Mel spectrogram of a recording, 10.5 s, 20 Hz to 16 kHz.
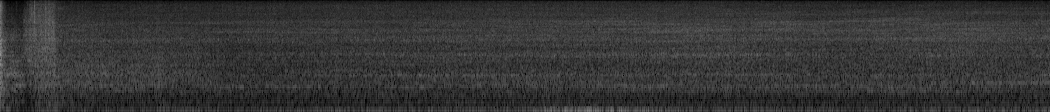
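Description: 1979 Lincoln Continental's 400 cubic-inch V8 running at a steady idle, heard from above the open hood, with a strong steady hiss over the engine note. There is a brief louder surge in the first half second as it settles.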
